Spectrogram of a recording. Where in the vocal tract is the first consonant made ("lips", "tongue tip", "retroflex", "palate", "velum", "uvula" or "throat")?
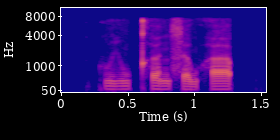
velum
